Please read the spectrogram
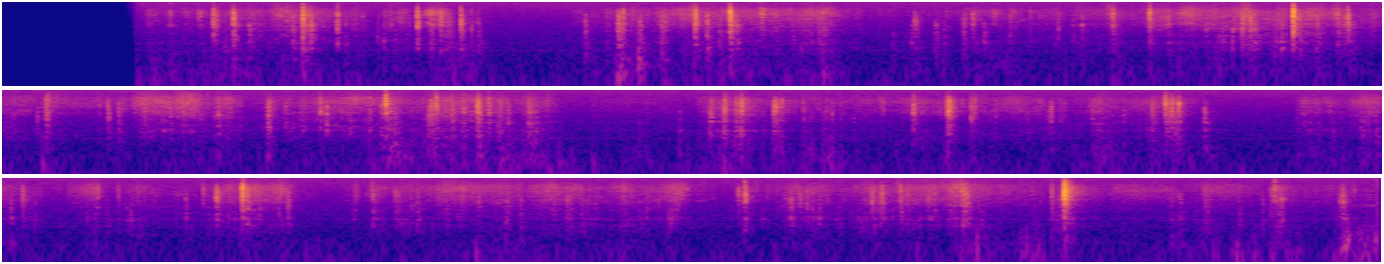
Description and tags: Opening folded papers
handing of paper,pages. Unfolding papers, pages.
book, newspaper, turning, pages, turn, papers, paper, page, unfolding, reading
